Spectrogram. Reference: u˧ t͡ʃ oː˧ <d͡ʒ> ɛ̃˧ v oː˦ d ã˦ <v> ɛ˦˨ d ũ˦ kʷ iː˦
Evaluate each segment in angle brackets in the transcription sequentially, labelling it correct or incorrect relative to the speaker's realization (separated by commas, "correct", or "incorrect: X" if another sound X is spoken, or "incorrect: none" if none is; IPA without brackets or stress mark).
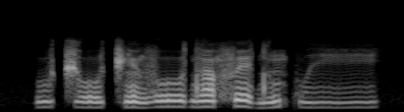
incorrect: t͡ʃ, incorrect: f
